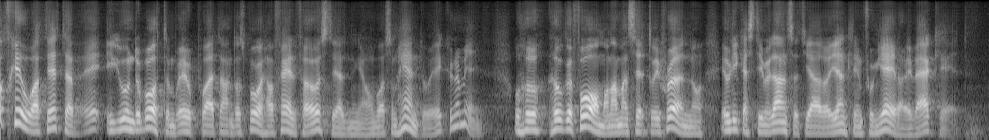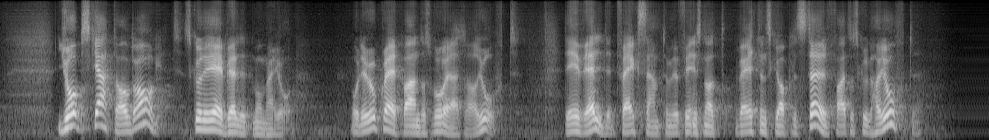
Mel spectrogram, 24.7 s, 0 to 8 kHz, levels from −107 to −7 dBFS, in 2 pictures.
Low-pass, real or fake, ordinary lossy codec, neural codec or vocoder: none; fake; none; codec, 16 kHz, about 1 kbps, DyCAST, with the encoder's durations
